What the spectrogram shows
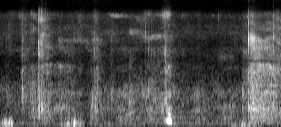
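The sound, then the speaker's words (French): A dog, the guardian of the place, sniffs in short, breathy bursts as it comes up to a calm person, with faint whimpering noises between them in an otherwise quiet setting. “Comme j'étais calme, le chien noisette, qui est un petit peu le gardien du lieu, est venu me voir.”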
